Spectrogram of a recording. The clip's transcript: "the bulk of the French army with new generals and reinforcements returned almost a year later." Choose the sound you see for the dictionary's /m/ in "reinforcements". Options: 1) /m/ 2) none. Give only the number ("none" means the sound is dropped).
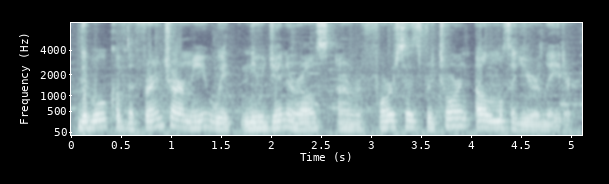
2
